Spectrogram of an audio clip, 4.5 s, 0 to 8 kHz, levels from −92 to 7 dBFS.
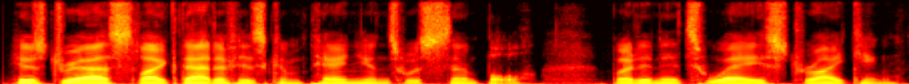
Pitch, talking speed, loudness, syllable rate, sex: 120 Hz, 185 wpm, -17 LUFS, 4.4 syllables/s, male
